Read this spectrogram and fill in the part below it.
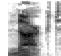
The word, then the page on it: narked: British English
